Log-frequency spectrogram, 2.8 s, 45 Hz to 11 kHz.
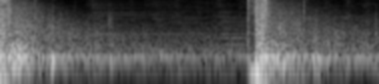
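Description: Two loud gunshot blasts from a 45-70 rifle in a hunting video game, the first sharp report at the start and a second at about two seconds, each trailing into a rolling echo with no talk.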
